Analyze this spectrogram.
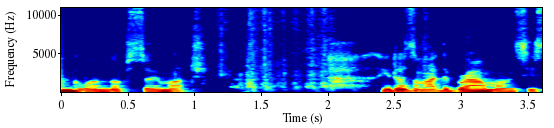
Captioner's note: crunching, eating sounds continue under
